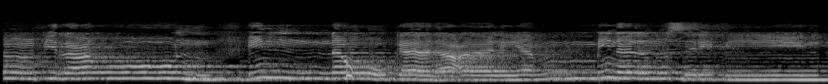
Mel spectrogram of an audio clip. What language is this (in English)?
Arabic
